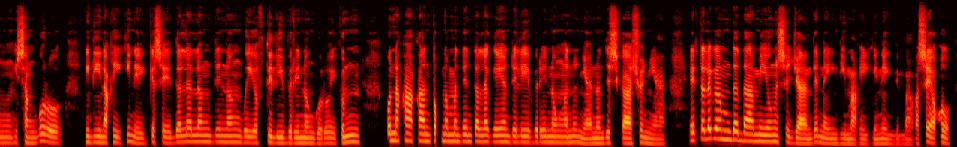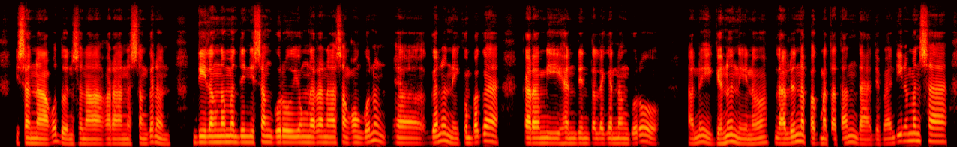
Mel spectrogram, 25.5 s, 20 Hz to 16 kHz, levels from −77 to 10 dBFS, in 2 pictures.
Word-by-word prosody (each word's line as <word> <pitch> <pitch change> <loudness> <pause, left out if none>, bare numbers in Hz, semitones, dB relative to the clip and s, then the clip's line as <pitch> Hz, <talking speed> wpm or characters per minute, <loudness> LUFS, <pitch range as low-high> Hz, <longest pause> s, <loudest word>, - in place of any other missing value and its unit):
isang 140 0 +3
guro 145 -4 -3 0.2
hindi 150 0 0
nakikinig 140 -3 -2
kasi 145 -3 +2
dala 150 +3 0
lang 160 -1 -4
din 155 0 -4
ng 155 0 -3
way 145 -1 -2
of - - -12
delivery 135 -2 -1
ng 135 -1 -2
guro, 130 0 -6
eh. 130 - -5
Kun 155 +6 -3 0.3
kung 190 0 -1
nakakaantok 180 -1 +1
naman 170 -1 -2
din 170 -1 -3
talaga 165 -1 +1
'yong 160 0 +1
delivery 150 -1 -2
no'ng 145 -1 -3
ano 145 +1 -2
niya 120 -5 -3
no'ng 130 0 -3
discussion 135 +1 +3
niya, 110 -3 -6 0.3
eh, 190 - +2
talagang 230 +1 +3
dadami 175 -5 +2
'yong 165 0 -1
estudyante 130 -1 +3
na 130 - -3
hindi 120 -1 -6
makikinig, 115 0 -5
'di 105 - -14
ba? 110 - -7
Kasi - - +5
ako - - -5 0.2
isa 135 -1 +7
na 120 -2 +4
ako 165 - -4
do'n 120 -8 -3
sa 120 0 +1
nakakaranas 115 0 +1
ng 120 - +2
gano'n. 135 -4 -3 0.4
Hindi 150 +1 +6
lang 150 0 +4
naman 150 0 +3
din 145 0 0
isang 150 0 +4
guro 145 0 0
'yong 145 0 -1
naranasan 140 -1 +2
kong 140 -1 -2
gano'n, 155 +5 -4 0.2
ah, 130 -1 -1
gano'n 150 +3 0
eh. 125 - -3
Kumbaga 145 +6 -1 0.3
karamihan 130 -1 +2
din 125 -1 -2
talaga 125 0 -3
ng 125 0 -3
guro 125 +2 -5 0.4
ano, 125 +5 -4
eh, 140 -7 -2
gano'n 140 +8 +1
eh, 120 -3 -3
'no? 125 +5 -3
Lalo 130 +3 +2
na 170 - +3
pag - - -2
matatanda 120 0 -2
'di 110 0 -12
ba 120 +2 -6
hindi 165 +6 -2
naman 185 +1 -2
sa 160 -2 +4
140 Hz, 195 wpm, -24 LUFS, 125-155 Hz, 0.4 s, isa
